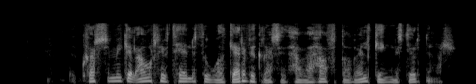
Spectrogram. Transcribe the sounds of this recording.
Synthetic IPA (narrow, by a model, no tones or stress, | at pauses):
kʰvɛr̥sʏmːiːcɪlaːwr̥ɪv̥t̪ʰɛːlʏθuaðcɛɾvɪkɾaːsɪðhaːvɪhaft̪avvɛlcejknɪst̪jœwɾt̪nʏnːa̰ɾ̥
